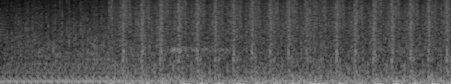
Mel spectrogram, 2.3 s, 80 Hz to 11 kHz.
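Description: Aircraft guns of a Grumman F8F-1b Bearcat fire in a flight combat video game, a rapid, loud, evenly spaced burst of machine-gun shots starting after a brief engine drone and continuing steadily.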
